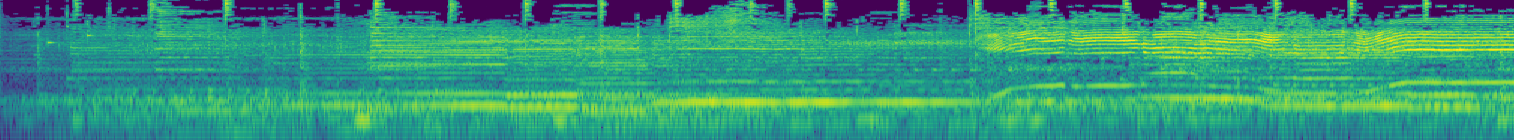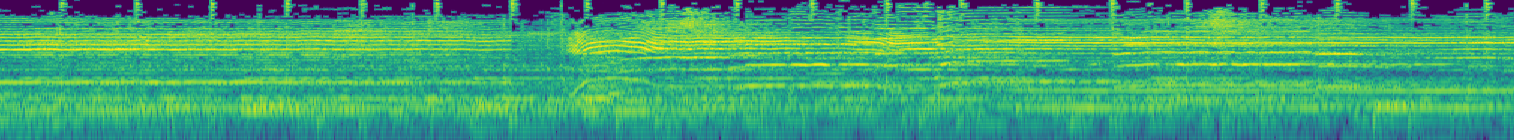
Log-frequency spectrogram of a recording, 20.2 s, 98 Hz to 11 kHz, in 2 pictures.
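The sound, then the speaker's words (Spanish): The opening theme of the Brazilian TV series 3% plays on its own: dense, sustained electronic tones with rising and gliding melodic lines over a steady, loud bed that swells in after a soft start. “Hoy hablamos de 3% y la cabecera suena así.”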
